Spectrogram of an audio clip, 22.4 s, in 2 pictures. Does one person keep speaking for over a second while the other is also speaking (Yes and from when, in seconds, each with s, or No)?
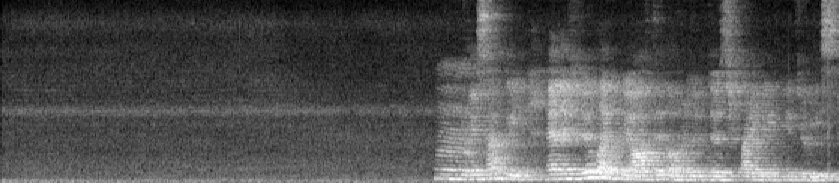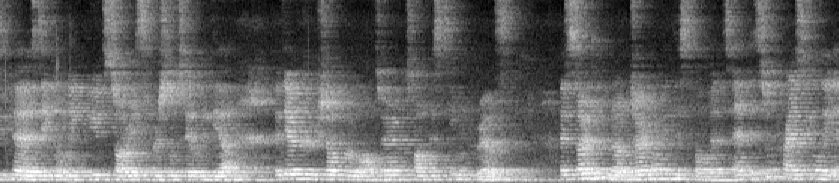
No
